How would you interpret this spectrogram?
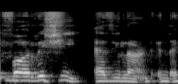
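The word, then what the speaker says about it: ऋषि: it which means it is the R for rishi as you learned in the Hindu language.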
